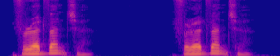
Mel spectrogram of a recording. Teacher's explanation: For would reduce to f, again the schwa sound f, f. And then the intrusive r would come in between f and adventure to make for adventure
